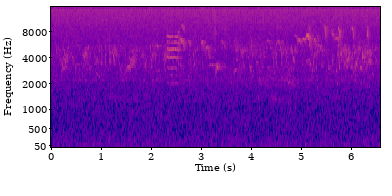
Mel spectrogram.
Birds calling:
Gray-backed Camaroptera (Camaroptera brevicaudata)

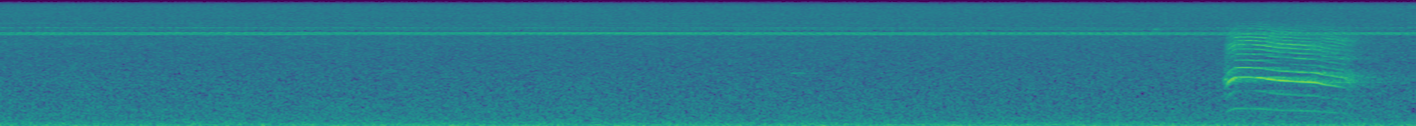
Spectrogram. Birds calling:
Hadada Ibis (Bostrychia hagedash)

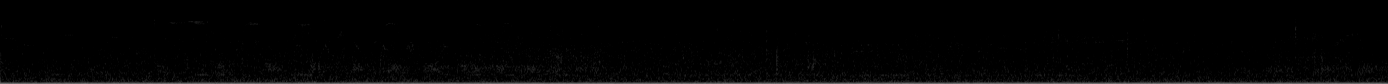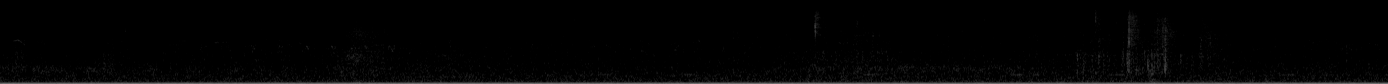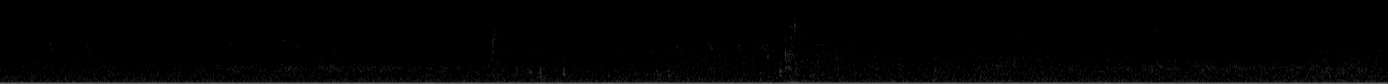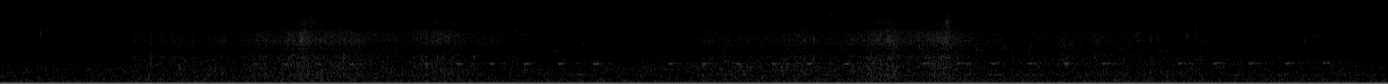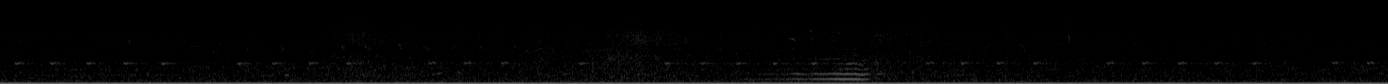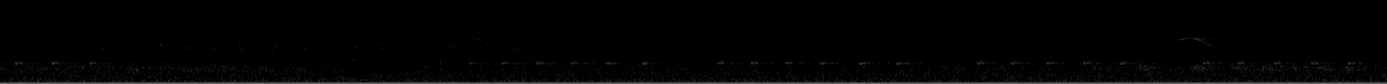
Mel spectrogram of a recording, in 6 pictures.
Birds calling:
Waller's Starling (Onychognathus walleri), Yellow-rumped Tinkerbird (Pogoniulus bilineatus)

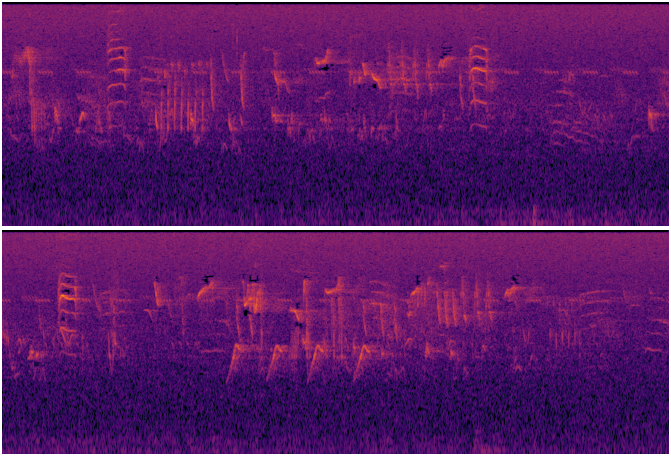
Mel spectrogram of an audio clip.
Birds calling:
Gray-backed Camaroptera (Camaroptera brevicaudata), Slate-colored Boubou (Laniarius funebris), White-bellied Go-away-bird (Corythaixoides leucogaster)

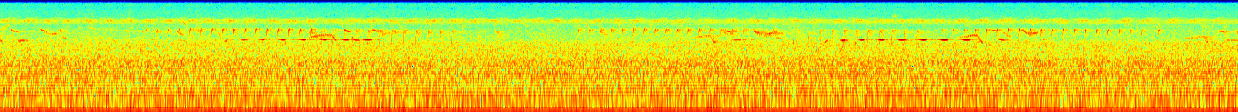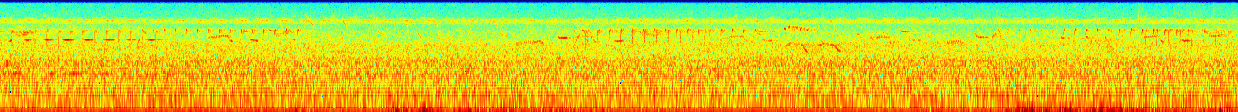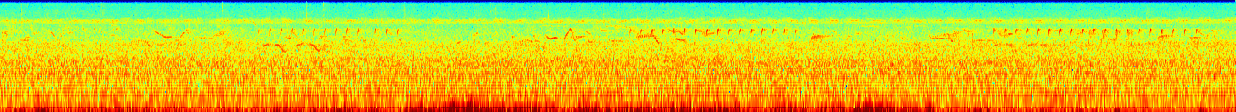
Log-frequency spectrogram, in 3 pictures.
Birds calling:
African Bare-eyed Thrush (Turdus tephronotus), Sulphur-breasted Bushshrike (Telophorus sulfureopectus)

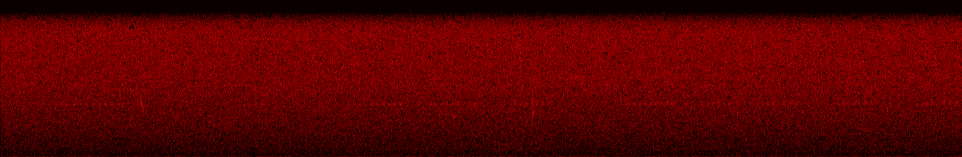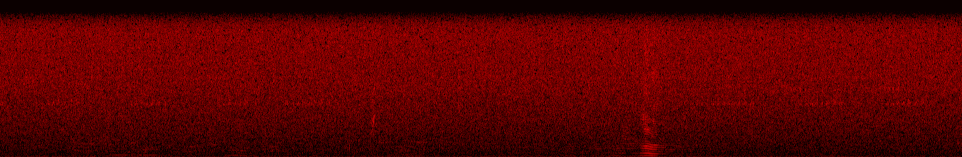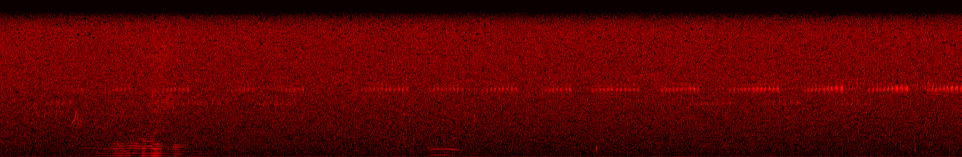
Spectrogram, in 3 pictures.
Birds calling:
Egyptian Goose (Alopochen aegyptiaca)

